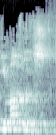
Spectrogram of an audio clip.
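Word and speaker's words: Emmaus: his disciples on the road to imamus as the greek is pronounced and so as they're walking look at verse i'm sorry let's go to 25.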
